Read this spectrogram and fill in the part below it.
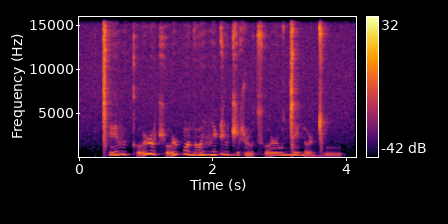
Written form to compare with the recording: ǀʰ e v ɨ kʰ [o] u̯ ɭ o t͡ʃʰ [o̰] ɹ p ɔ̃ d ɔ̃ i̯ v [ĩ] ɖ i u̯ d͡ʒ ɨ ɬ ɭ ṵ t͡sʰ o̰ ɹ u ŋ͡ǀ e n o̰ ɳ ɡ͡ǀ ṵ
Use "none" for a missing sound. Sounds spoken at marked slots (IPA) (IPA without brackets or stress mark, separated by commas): o̰, o̰, i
